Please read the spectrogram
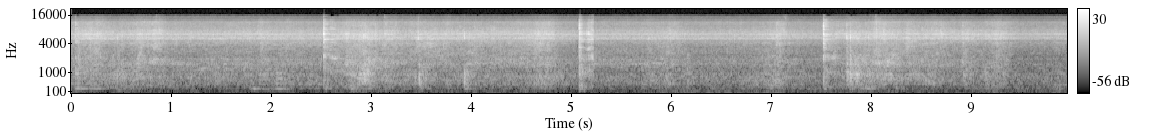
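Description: A metal spatula stirs and scrapes chicken pieces around a metal kadhai while the oil sizzles steadily. Sharp clinks sound as the spatula strikes the pan, about every two and a half seconds.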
